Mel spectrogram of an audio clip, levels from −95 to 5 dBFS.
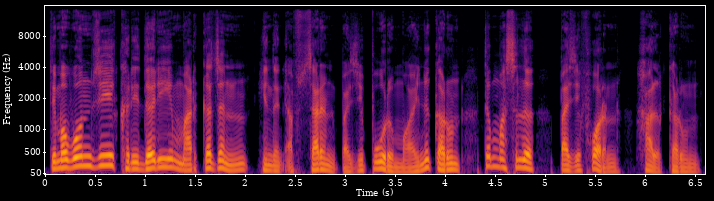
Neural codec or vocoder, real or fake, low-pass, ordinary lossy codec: none; real; 14.4 kHz; none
